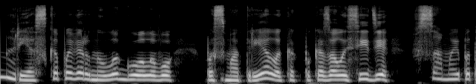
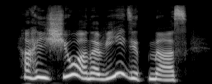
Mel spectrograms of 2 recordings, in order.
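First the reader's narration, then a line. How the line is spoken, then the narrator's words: Girl laughing. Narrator (Russian): девушка засмеялась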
